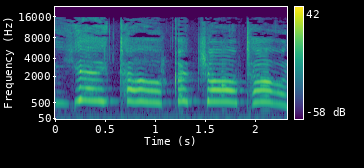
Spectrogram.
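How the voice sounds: A woman uses a put-on character voice pitched extremely high, with a bright, sharp tone. She talks very slowly with fairly even intonation.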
